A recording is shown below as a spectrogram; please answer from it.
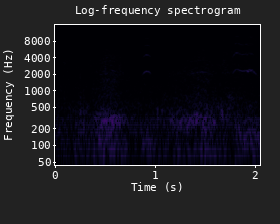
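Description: Near silence: faint room tone, with two faint, brief high chirps, one about a second in and one near the end.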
